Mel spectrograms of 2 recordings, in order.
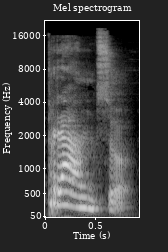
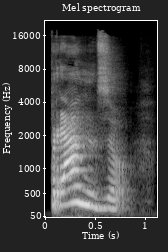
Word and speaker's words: pranzo: Como Alê estava preparando, estava fazendo seu almoço, ele diz: Mi preparo il pranzo. Preste atenção na pronúncia da letra Z. É como se a gente quase falasse um DZ, na verdade. Pranzo, pranzo.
